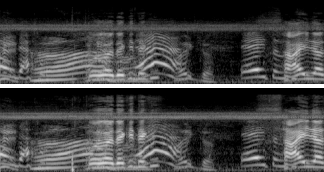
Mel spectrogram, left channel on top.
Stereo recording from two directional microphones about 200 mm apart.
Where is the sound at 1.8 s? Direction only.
15° right (ahead or behind).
